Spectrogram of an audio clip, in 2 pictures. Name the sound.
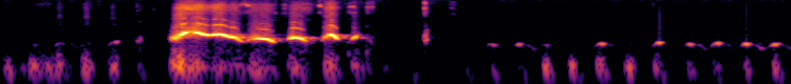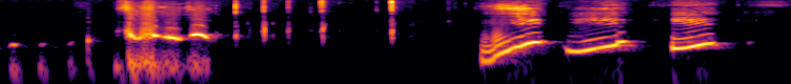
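imitated bird calls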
